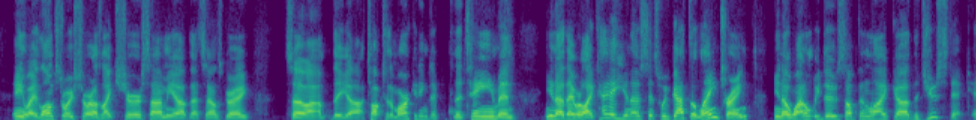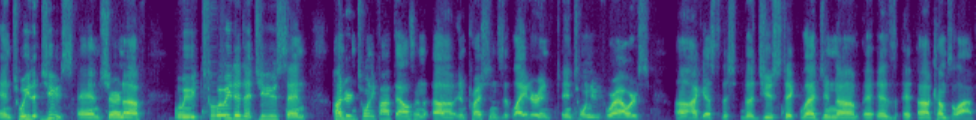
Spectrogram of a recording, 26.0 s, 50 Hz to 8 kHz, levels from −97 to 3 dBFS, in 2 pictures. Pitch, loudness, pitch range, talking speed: 145 Hz, -23 LUFS, 130-175 Hz, 195 wpm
